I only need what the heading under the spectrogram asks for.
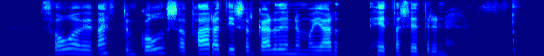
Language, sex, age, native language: Icelandic, female, 40-49, Icelandic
